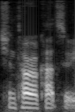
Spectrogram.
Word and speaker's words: Shintaro Katsu: With apologies to my pronunciation, I have it as Shintaro Katsu. – Yeah, that's it. Shintaro Katsu, yeah.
